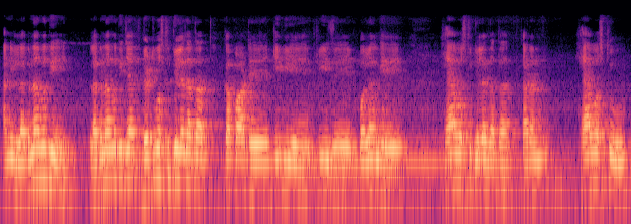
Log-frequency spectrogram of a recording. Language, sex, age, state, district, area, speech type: Marathi, male, 45-60, Maharashtra, Buldhana, rural, spontaneous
